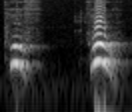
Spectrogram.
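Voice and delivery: high, loud yappy woof; puppy barking. Acted. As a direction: yap like a noisy puppy. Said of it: "He barked at the birds".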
